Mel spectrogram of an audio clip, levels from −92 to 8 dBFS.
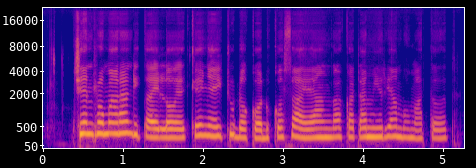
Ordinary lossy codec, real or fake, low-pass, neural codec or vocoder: none; fake; none; codec, 44.1 kHz, 2.6 kbps, SNAC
